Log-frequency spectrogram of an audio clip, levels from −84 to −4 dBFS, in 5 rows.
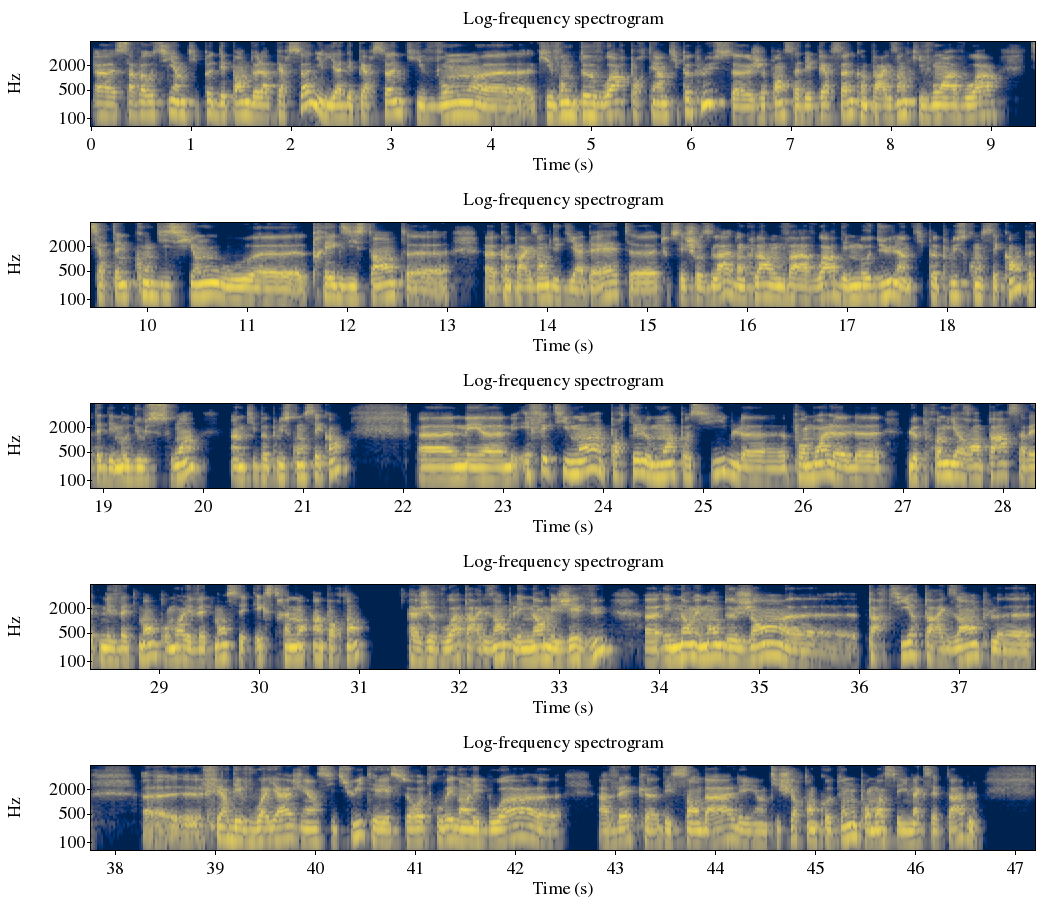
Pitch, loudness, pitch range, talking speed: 115 Hz, -17 LUFS, 105-125 Hz, 185 wpm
